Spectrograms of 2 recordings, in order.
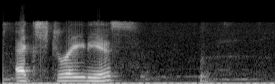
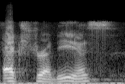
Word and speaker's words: extraneous: So x= -5 is extra nas properly pronounced extraneous. We improperly pronounce it extranius or equinox or equinox would also be an improper pronunciation of the word extraneous.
